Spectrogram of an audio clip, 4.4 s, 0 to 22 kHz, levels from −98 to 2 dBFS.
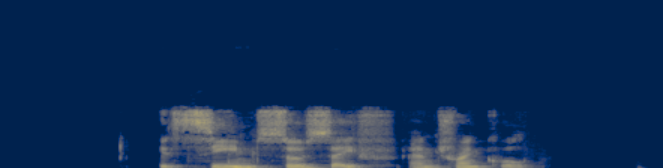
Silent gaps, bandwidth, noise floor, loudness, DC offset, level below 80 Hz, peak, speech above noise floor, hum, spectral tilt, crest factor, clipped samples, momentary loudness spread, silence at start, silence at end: none; 8.2 kHz; under -90 dBFS; -33 LUFS; under 0.1%; -76 dBFS; -18 dBFS; over 56 dB; none; -3 dB/octave; 18 dB; under 0.1%; 14 LU; 1.05 s; 0.9 s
